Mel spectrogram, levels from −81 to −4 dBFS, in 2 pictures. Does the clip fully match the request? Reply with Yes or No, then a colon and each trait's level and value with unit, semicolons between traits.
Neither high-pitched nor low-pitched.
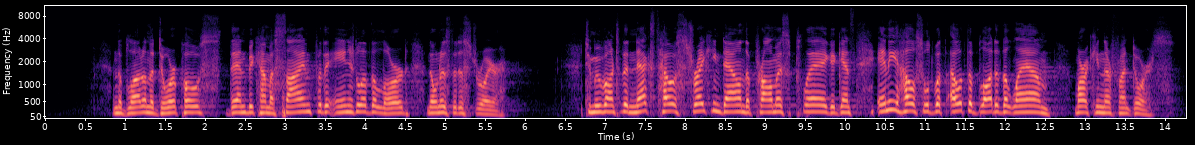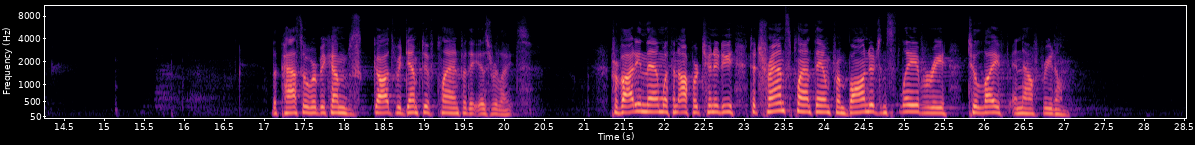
Yes: medium, 175 Hz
